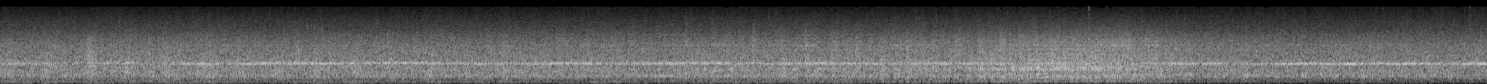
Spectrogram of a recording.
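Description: Narrow-gauge train coaches and a tank wagon rolling across a steel girder bridge, with a steady high whine over the rush of a shallow river. The train grows a little louder about ten seconds in.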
